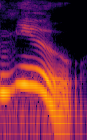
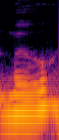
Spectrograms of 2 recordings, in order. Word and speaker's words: Mu: the mythological island of Mew spelled muu pronounced Mew not moo not like a cow I believe it is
